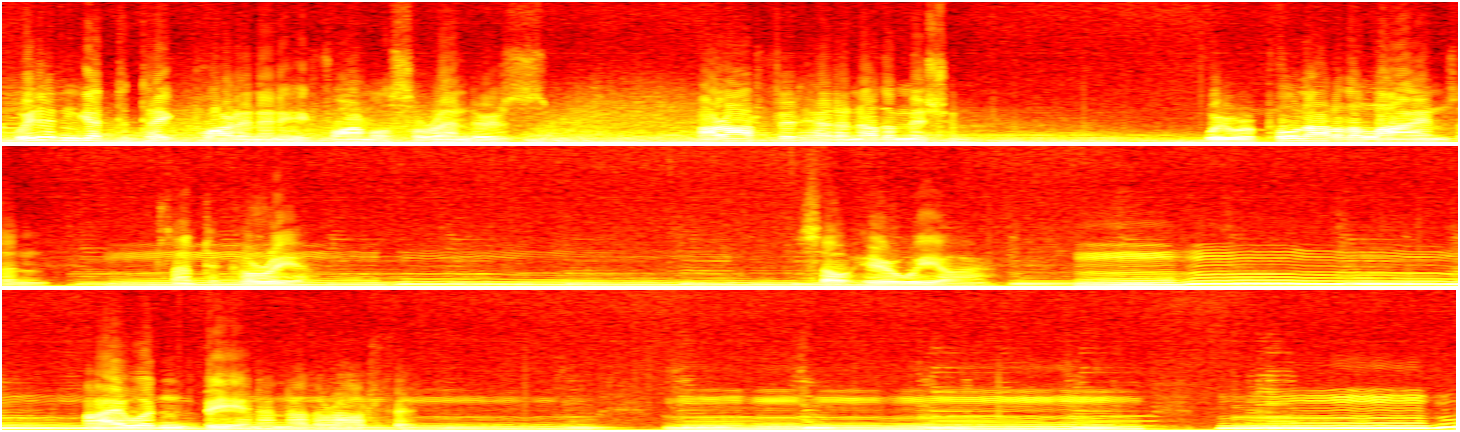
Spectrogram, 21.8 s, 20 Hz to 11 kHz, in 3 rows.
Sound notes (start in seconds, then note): 9.4 guitar strumming; 9.4 humming; 17.4 guitar strumming; 17.4 humming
